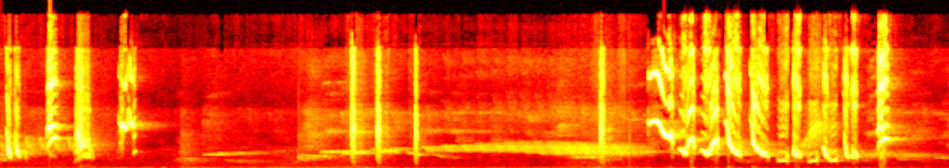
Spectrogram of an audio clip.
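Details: Shama song broken by clicks and a long, buzzy hissing sound, followed by a vigorous final run of sharp, high downslurred whistles.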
